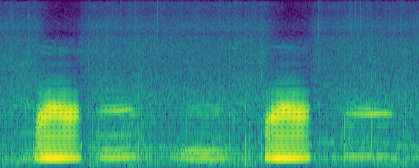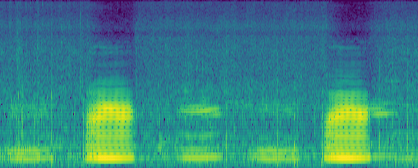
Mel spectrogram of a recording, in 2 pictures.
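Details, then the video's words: Several American bullfrogs calling at night: loud, deep, buzzy-toned croaks repeated roughly every three and a half seconds, alternating with fainter, lower-volume croaks from more distant frogs, over a soft hiss. "frog sounds activity at night - bullfrogs sound"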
